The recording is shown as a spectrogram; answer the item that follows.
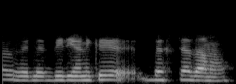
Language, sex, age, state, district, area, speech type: Malayalam, female, 18-30, Kerala, Palakkad, rural, conversation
